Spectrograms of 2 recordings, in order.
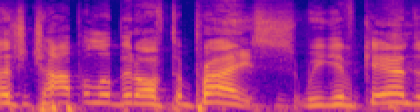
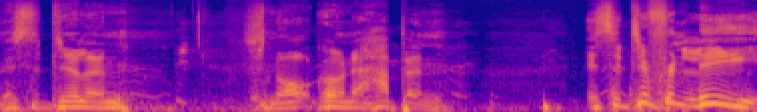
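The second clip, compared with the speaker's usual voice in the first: glum, sad, very low-pitched British man's voice; 9 semitones lower than usual. Retelling what the car dealer said to the speaker: imitating a sad british guy. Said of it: "This sad little British guy is like".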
